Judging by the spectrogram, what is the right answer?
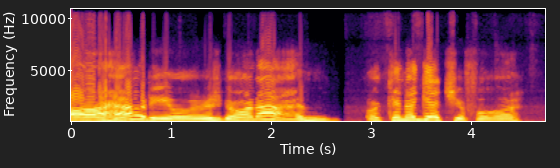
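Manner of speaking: put-on slow elderly shopkeeper voice, drawing out "on". Voicing the old man behind the general store counter greeting customers: old man shopkeeper voice. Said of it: "the old man behind the counter comes up and he's like".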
